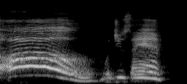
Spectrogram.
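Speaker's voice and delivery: shocked outcry. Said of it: "I said".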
